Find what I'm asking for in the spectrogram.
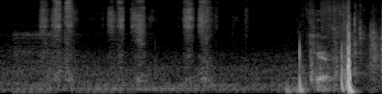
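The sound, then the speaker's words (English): Pen scratching on paper as a game show contestant writes down an answer, soft, faint strokes at first, then a couple of sharper, louder taps near the end. “Write it down, son. I did.”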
